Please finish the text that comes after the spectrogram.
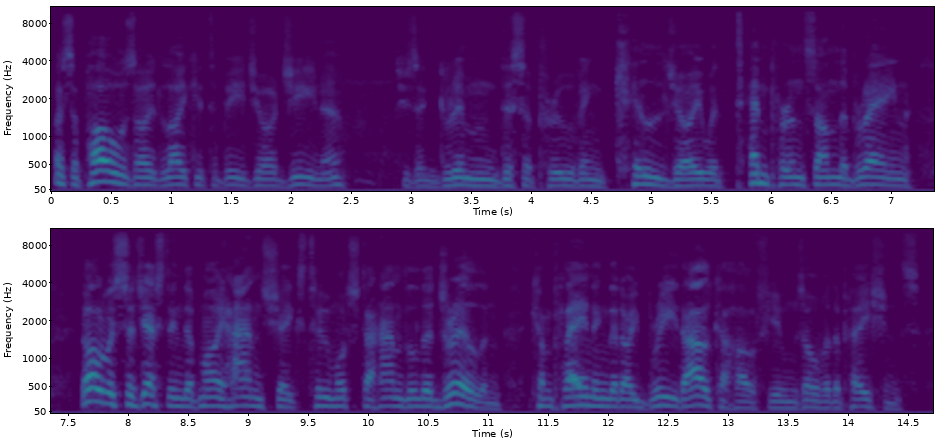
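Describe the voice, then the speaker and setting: A roguish, hard-drinking dentist played by a man in a radio play. He is talkative and sardonic, with a medium-pitched voice recorded close and dry. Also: normal speed, no room sound, natural voice. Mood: wry, teasing. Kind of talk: radio drama acting.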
